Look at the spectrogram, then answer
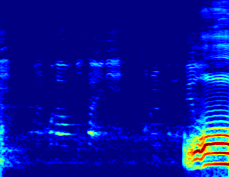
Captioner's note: recorded live TV clip plays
